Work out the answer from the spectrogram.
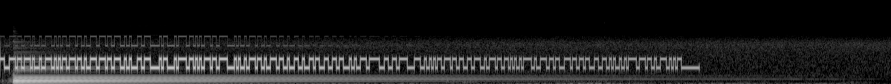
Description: RTTY (50 baud, 450 Hz shift), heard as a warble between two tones, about 1000 Hz centre, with fading. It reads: … HAS A NUMBER OF APPLICATIONS IN REAL LIFE AS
